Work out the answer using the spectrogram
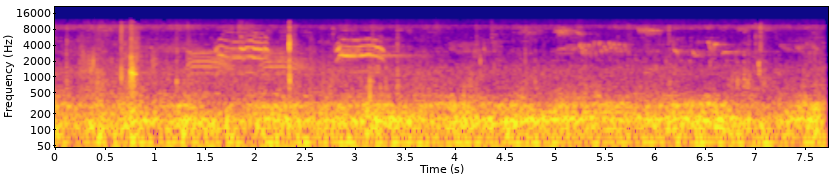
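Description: Faint outdoor ambience with a low steady rumble. A bird gives short, arched calls about one and a half seconds and three seconds in, and there are a couple of light clicks.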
